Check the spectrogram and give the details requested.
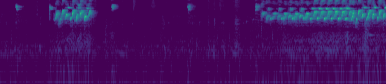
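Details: European goldfinch song, for tutoring goldfinches and canaries: a short trilled burst and a few isolated chips separated by silence, then a long, increasingly loud, fast twittering trill.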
